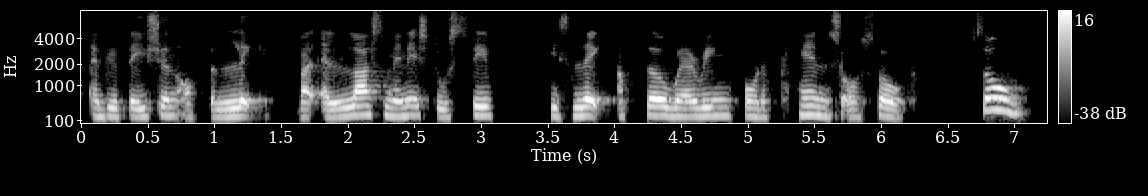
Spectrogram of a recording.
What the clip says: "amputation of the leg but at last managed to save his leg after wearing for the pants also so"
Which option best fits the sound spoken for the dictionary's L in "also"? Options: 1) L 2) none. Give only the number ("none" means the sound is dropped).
2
